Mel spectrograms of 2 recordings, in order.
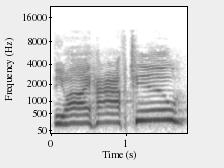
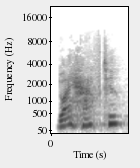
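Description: First: It is asked in a whiny, childish tone. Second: It is asked in a plain, neutral tone.

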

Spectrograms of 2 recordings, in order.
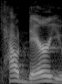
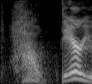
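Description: First: It sounds mildly offended, not very angry. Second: It sounds furious and full of rage.

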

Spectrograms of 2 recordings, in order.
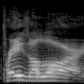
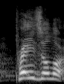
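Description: First: It is said half-heartedly, without meaning. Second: It is said crisply and sincerely.

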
